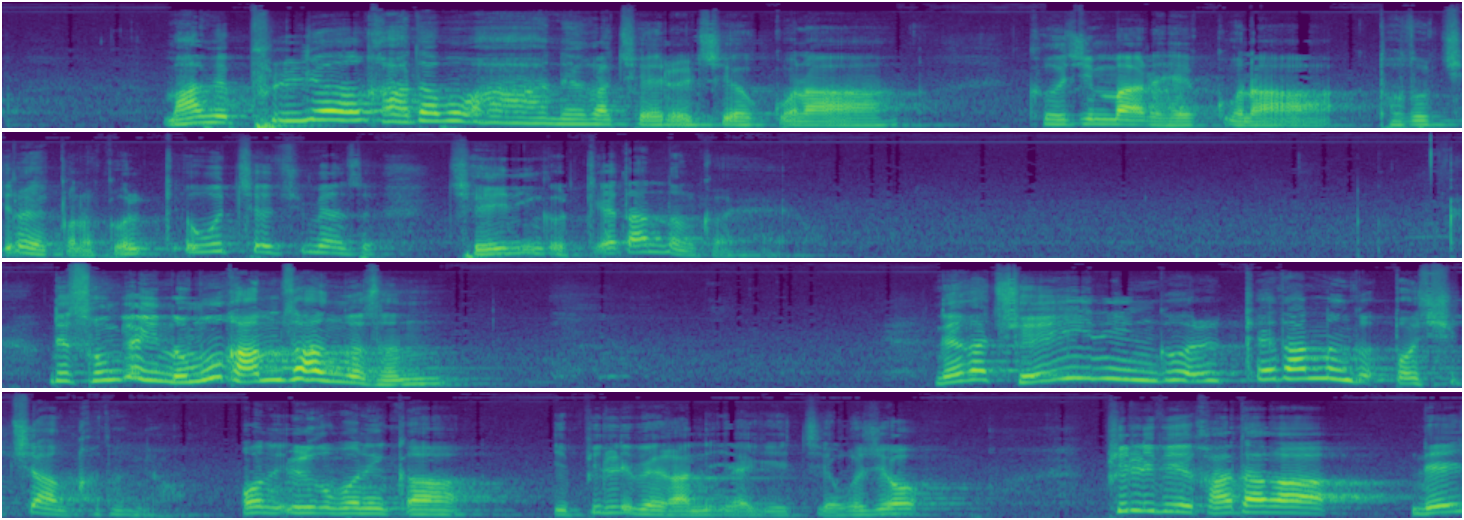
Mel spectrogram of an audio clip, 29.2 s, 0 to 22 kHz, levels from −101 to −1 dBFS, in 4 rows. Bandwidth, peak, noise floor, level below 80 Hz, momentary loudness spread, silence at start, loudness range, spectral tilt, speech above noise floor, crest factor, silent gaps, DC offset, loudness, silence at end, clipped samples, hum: over 20 kHz; -4 dBFS; -61 dBFS; -52 dBFS; 17 LU; 0.8 s; 10 LU; -5 dB/octave; 35 dB; 24 dB; none; under 0.1%; -26 LUFS; 0 s; under 0.1%; none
